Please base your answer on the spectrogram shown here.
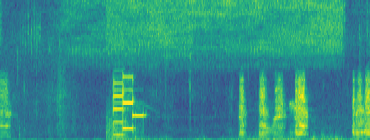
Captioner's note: radio beeps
